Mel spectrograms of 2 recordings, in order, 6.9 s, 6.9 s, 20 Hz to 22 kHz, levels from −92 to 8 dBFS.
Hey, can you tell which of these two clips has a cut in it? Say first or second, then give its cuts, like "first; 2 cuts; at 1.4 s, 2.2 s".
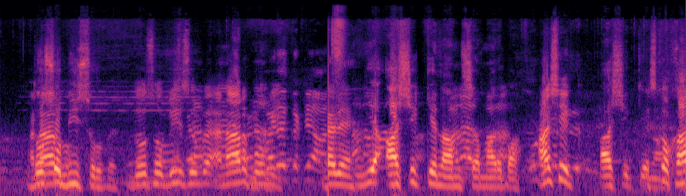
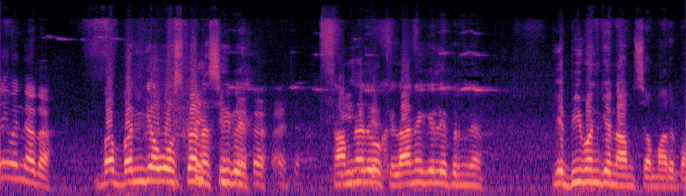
first; 1 cut; at 3.3 s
